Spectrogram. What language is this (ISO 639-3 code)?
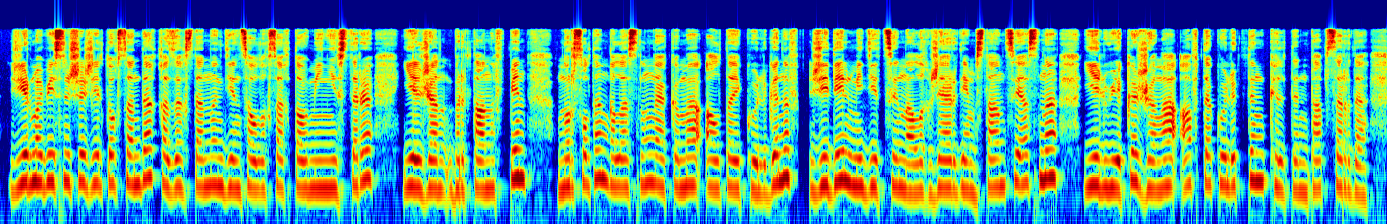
kaz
